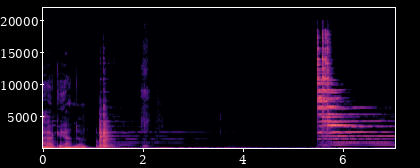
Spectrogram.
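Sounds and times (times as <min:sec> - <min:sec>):
speech: 0:00.2 - 0:01.0
gong struck with shimmering metallic tone: 0:01.3 - 0:03.5, 0:05.5 - 0:07.0.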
